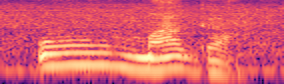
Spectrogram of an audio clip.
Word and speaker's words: umaga: Another one, magandang umaga. That means good morning. First syllable u, second syllable ma, third syllable ga. Umaga. Umaga. The second syllable has the accent umaga.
